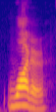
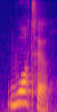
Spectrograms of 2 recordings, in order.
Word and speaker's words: water: as the alphabet T Falls between two vowels the T becomes D so it becomes water versus water water water so you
